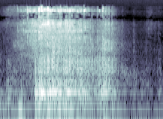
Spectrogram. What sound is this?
Sound effects > Objects / House appliances
GAMEBoard-Samsung Galaxy Smartphone, CU Chess, Pieces, Drop Nicholas Judy TDC
Chess pieces dropping.
chess, drop, fall, foley, Phone-recording, pieces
